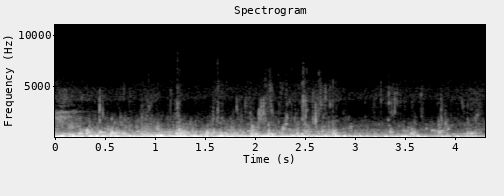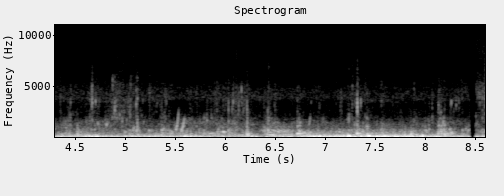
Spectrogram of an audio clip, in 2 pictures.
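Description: Wind rumbling on the microphone and water lapping against the hull of a small fishing boat drifting on a lake, with light scattered splashes and taps. The sound cuts out briefly near the end.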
